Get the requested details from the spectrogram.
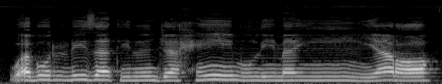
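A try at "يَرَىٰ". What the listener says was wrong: Fatten the ra a little bit more. The ra fell between the ya and the ya, and both are thin. But it is mufakhama. So the first ya will be muraqqaqa, but the ra and the ya will be mufakhama.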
